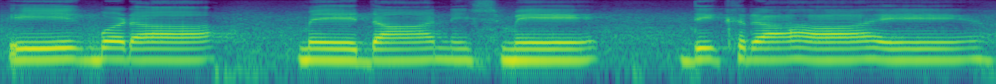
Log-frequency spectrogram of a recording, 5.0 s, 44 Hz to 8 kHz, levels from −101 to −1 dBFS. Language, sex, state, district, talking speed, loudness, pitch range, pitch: Hindi, female, Rajasthan, Jaipur, 85 wpm, -14 LUFS, 195-200 Hz, 195 Hz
